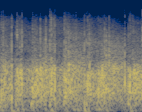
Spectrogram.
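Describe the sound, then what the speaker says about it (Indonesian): A live studio audience claps for a stand-up comedian turned musician on a talk show, a dense, loud burst of applause with no talk. "Kita berikan tepuk tangan sekali lagi untuk Cing Abdel"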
